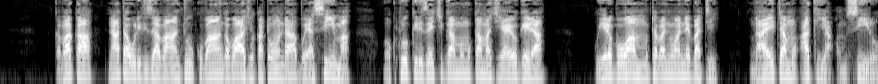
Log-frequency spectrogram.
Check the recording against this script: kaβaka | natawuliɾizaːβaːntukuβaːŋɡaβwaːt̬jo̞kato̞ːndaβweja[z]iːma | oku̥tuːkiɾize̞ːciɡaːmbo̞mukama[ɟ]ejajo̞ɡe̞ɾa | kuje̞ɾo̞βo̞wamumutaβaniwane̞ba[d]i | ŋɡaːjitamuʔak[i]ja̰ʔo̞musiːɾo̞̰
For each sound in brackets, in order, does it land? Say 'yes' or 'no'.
no, no, no, yes

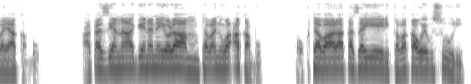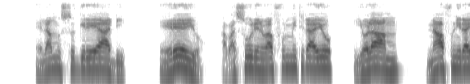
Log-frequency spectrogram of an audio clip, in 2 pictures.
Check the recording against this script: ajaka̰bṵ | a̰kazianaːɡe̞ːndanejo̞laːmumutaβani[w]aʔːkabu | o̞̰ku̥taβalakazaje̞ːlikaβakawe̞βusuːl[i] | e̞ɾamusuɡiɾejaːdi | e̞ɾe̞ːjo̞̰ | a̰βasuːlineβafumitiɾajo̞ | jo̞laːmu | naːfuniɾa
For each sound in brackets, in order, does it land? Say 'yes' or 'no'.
yes, yes

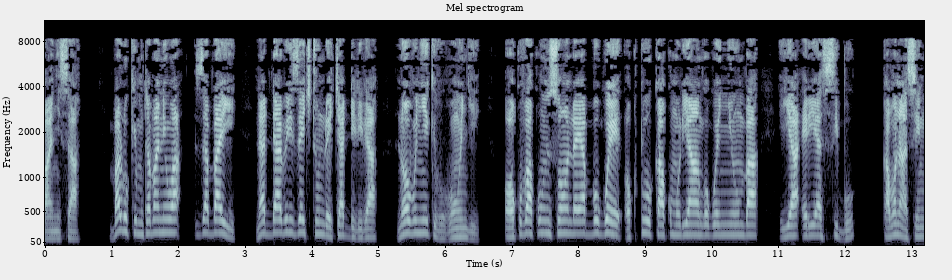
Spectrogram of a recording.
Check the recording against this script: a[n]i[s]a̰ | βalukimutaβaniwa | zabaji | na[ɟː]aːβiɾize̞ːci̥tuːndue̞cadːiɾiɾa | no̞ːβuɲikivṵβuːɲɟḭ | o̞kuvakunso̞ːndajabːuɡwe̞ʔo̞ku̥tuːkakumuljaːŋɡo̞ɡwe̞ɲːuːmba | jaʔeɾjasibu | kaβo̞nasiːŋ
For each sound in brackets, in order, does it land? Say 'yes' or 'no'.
no, yes, no

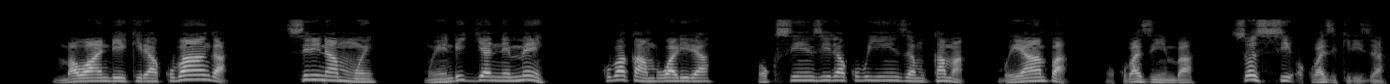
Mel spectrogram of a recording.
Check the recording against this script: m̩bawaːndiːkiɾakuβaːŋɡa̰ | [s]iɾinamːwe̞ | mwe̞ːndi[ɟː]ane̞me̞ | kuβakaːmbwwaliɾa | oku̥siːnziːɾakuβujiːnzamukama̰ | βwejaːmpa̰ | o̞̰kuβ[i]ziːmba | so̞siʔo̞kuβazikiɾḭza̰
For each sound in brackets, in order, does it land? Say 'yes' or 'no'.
yes, yes, no

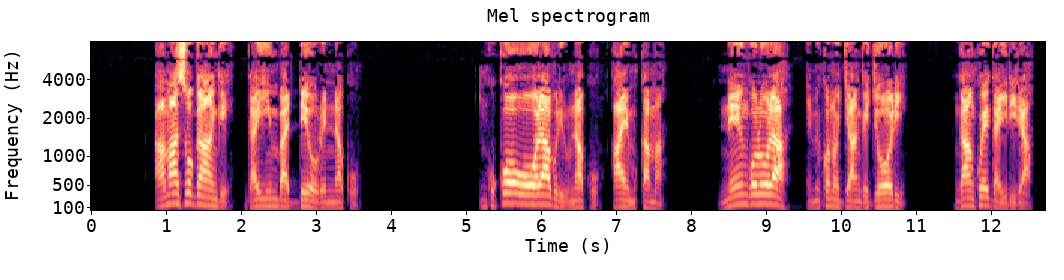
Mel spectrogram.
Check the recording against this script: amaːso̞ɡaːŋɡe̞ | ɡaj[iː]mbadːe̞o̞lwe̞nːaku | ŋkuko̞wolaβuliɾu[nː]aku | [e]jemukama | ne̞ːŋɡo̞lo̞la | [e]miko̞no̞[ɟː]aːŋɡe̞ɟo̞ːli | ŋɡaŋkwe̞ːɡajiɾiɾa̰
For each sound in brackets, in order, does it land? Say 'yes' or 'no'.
yes, no, no, yes, no

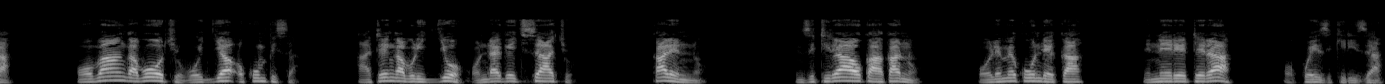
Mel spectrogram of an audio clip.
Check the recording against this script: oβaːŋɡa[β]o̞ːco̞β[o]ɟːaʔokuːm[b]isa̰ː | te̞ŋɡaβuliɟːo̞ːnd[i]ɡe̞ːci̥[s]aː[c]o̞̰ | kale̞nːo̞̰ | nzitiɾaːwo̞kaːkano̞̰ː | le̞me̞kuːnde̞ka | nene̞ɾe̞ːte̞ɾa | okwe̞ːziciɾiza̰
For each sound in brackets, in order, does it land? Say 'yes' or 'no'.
yes, yes, no, no, yes, yes

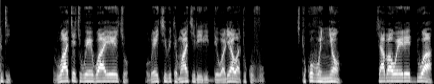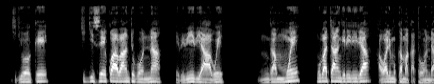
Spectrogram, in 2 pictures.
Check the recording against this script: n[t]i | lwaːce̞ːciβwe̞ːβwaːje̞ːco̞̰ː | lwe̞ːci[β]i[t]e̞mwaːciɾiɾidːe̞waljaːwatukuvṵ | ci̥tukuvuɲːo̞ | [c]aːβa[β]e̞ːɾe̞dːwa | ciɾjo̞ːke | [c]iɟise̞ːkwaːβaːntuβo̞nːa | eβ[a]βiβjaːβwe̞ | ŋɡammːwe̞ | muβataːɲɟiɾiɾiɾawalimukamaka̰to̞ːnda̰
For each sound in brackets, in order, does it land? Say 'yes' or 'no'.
yes, yes, yes, yes, no, yes, no

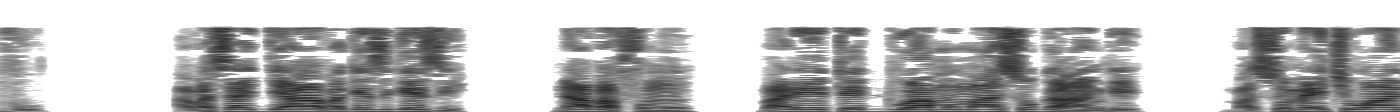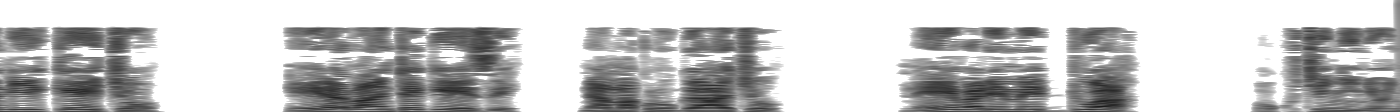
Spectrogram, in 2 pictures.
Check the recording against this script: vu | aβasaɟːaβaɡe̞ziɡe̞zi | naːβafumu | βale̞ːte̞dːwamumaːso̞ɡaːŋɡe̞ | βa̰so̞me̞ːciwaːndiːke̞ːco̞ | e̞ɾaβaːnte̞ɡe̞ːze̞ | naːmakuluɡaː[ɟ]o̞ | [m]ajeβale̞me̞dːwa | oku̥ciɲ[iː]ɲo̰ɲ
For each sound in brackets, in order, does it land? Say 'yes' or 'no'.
no, no, no

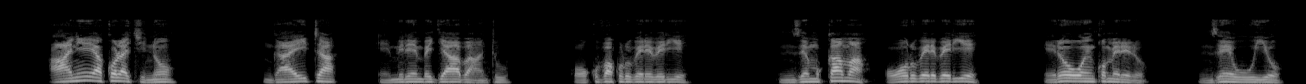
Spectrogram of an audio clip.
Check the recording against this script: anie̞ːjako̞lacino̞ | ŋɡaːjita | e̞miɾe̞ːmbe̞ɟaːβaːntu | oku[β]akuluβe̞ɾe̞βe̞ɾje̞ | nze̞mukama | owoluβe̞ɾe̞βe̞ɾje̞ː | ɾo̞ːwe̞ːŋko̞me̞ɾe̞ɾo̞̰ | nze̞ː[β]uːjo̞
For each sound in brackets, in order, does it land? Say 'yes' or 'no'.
no, no

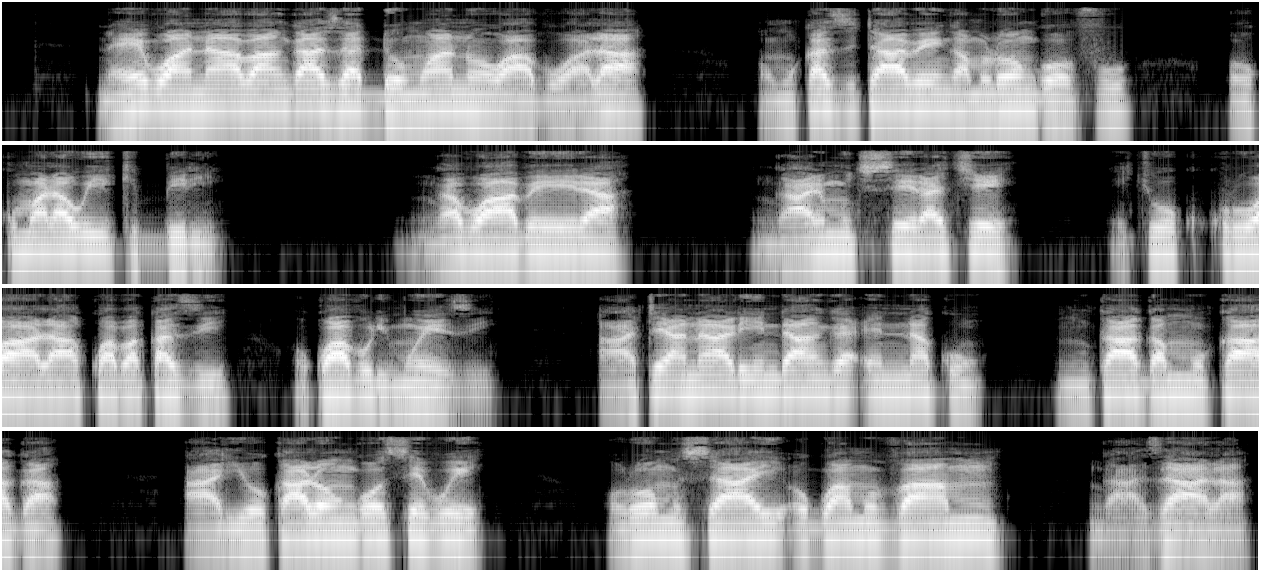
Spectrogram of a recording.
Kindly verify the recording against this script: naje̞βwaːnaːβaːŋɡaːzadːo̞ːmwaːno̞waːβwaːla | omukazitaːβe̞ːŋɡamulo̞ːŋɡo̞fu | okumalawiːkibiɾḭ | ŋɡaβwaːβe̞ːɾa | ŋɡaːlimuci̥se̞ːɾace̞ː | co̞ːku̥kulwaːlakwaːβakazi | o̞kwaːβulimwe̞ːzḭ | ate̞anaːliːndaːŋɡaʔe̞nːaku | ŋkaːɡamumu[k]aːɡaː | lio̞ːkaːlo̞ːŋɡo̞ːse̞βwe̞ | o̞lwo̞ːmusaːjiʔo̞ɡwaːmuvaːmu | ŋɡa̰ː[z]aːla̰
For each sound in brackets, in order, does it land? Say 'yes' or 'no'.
yes, yes

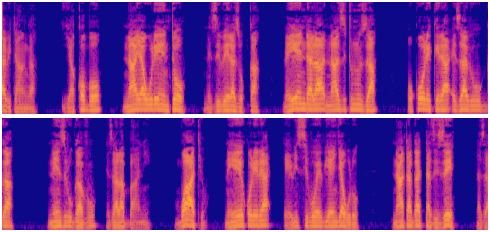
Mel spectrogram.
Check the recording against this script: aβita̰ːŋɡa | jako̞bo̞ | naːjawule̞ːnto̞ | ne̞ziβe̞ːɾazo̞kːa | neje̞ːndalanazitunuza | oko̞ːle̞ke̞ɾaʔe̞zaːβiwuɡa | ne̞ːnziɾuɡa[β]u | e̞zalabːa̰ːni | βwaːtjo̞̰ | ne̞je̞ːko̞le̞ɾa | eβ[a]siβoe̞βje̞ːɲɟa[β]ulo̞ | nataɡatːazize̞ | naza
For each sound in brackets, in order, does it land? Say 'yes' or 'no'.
no, no, no

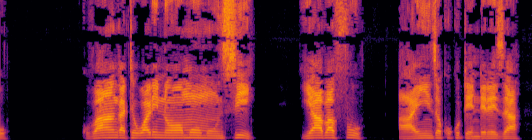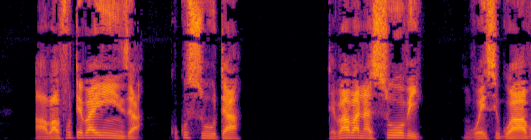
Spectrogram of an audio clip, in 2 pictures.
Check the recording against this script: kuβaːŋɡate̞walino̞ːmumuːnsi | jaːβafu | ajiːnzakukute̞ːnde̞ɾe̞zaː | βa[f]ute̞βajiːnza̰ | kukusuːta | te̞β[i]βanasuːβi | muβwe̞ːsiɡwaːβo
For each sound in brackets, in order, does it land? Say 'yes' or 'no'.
yes, no

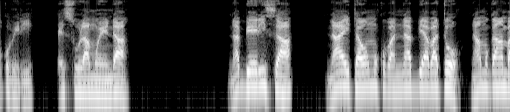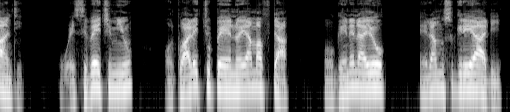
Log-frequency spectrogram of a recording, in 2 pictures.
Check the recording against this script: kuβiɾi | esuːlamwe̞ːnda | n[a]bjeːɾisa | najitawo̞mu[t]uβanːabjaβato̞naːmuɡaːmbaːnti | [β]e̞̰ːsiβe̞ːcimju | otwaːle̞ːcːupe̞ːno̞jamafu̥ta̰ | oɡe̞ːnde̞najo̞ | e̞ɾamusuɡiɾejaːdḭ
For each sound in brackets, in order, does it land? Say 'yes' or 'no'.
yes, no, no

